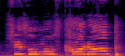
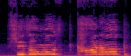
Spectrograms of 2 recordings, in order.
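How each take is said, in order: First: Even higher, bursting hype; very excited. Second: High excited announcement. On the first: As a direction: push the excitement to the top. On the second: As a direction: hype up the news. Hyped announcement about the show. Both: Real, not acted.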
